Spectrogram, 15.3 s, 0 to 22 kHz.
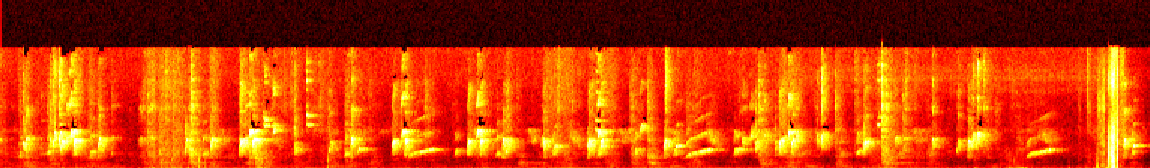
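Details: European goldfinch singing, recorded 19 May 2018: a fast, unbroken twitter of short, bright, sliding notes and chirps with brief pauses. A low background rumble runs underneath, and a sharp click sounds near the end.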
